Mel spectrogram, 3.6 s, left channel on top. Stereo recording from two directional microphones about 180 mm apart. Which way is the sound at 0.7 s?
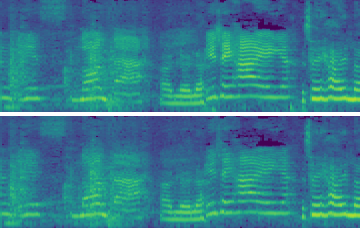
10° right (ahead or behind).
